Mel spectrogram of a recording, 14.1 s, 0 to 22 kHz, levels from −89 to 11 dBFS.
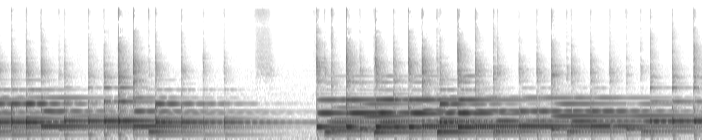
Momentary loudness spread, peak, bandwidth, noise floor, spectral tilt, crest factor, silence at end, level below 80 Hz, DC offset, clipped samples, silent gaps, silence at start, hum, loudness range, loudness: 11 LU; -4 dBFS; 17 kHz; -51 dBFS; -6.5 dB/octave; 16 dB; 0 s; -62 dBFS; under 0.1%; under 0.1%; none; 0 s; none; 9 LU; -20 LUFS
